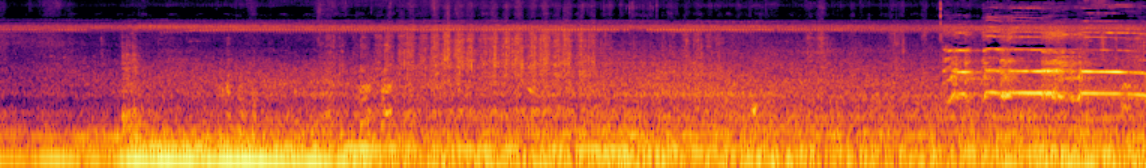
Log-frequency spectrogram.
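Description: A rooster crowing once, a held call near the end, over a low steady rumble.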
